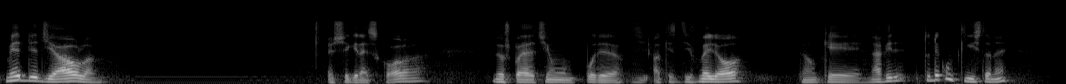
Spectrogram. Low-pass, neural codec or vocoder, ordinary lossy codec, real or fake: none; codec, 16 kHz, about 1 kbps, DyCAST, with the encoder's durations; none; fake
